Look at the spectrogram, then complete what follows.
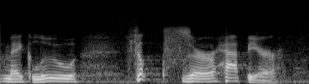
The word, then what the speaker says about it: Filczer: this country, and this could not make Lou Filczer happier. How do you pronounce that?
